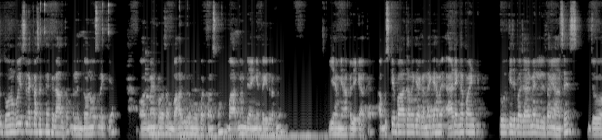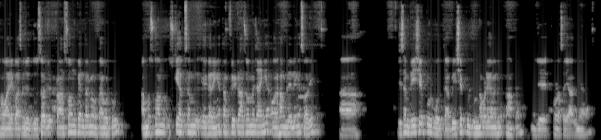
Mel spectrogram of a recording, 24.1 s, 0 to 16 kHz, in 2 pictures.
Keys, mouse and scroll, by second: 0.8 click, 0.8 right click, 2.1 shift+click, 16.6-18.0 drag, 18.5-19.9 drag, 23.9-24.0 drag.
